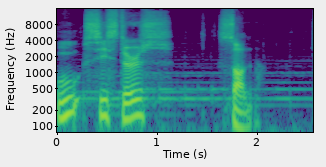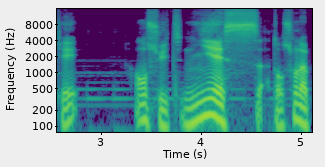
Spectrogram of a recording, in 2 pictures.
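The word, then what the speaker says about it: nièce: Ensuite niè attention la prononciation ici. Ici on dit le neveux hein. Neu le neveux c'est masculin d'ailleurs. Masculin. Ici la niè attention c'est pas Nice c'est niè.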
